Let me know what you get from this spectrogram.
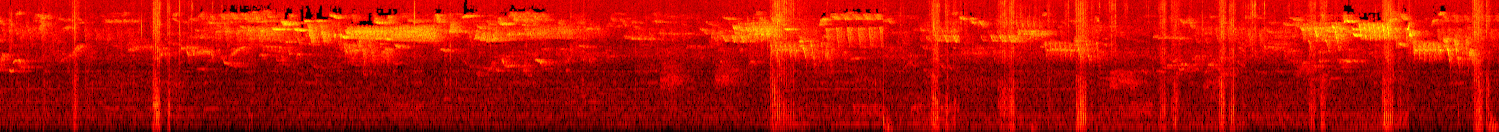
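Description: Small birds chirping: many short, high calls over a steady outdoor background hiss, with a few sharp knocks now and then.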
